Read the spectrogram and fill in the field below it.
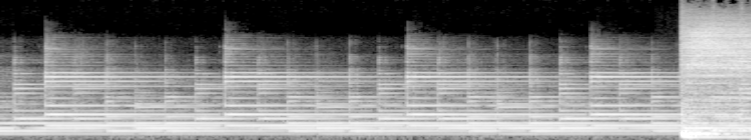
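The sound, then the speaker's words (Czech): A retro-sounding instrumental track made for a video game's period soundtrack and heard from radios in its levels plays steadily, with layered synth chords and a bass line shifting every second or so, no voices, cut off by an abrupt bright noisy burst at the end. “Za tím účelem vzniklo i několik opravdu retro skladeb a jednu z nich teď pustím.”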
